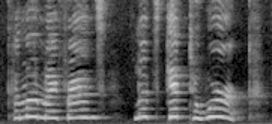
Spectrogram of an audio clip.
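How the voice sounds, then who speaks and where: In a put-on character voice, extremely high-pitched and squeaky, the speaker goes at a fairly slow pace with monotone, flat intonation. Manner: encouraging, determined.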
